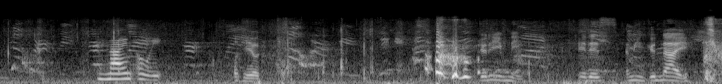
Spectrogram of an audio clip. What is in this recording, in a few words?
Unknown Voice not manipulated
